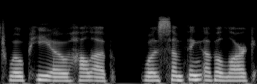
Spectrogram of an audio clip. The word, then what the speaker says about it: Wopo Holup: Hill was a homemaker her unusual name pronounced tuo Pio Holub was something of a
